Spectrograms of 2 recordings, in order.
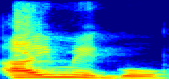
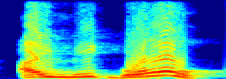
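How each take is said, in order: First: Said in the usual way. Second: "go" swung high and loud as a question; questioning rise. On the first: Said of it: "मान लो अगर मैंने कहा". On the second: Shown as a demonstration. Teacher shows a statement made question, "go" raised. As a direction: turn "I may go" into a question, pitch up on "go". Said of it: "that means question mark लग गया".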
